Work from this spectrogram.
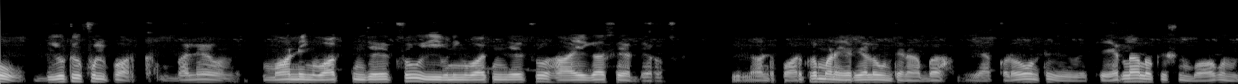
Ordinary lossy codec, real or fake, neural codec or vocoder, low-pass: none; real; none; 7.2 kHz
